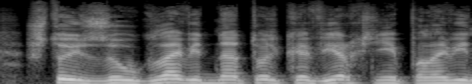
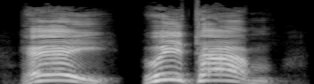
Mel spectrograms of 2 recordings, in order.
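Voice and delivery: loud, high holler through a window; shouting; 9 semitones higher, 6 dB louder, much slower than usual. Acted. Satin calling into the window at a brawl, shouting. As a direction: call out sharply to people inside. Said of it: "Сатин кричит в окно".

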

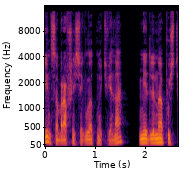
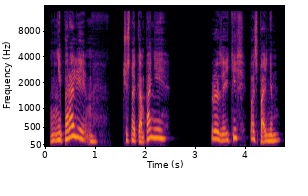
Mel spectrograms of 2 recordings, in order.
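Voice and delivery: sleepy voice; 10 semitones higher, 4 dB louder than usual. A narrator's reading. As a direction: suggest it drowsily in a raised pitch. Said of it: "сонным голосом предложила". (сонным голосом)

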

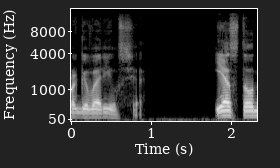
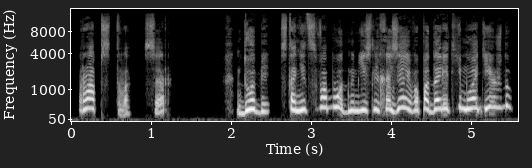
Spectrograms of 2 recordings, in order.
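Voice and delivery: high, squeaky pleading elf; house-elf voice; 6 dB louder than usual. Acted. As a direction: play Dobby the anxious house-elf. Dobby explains the pillowcase. (тонкий голос домового эльфа)

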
